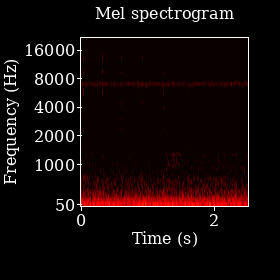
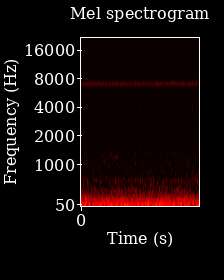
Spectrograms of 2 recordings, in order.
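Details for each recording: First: 1954 Chevrolet with fried dash wiring, old dash clock that never worked, set to noon: light, steady ticks about three a second over a faint hum; clock now ticking normally. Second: 1954 Chevrolet 210 (chopped, Bel Air trim), during rewiring under the dash after the wiring fried: the dash clock, which never seemed to work, is now running with an even tick about four a second over a low hum.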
